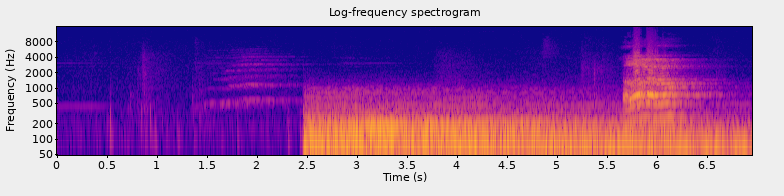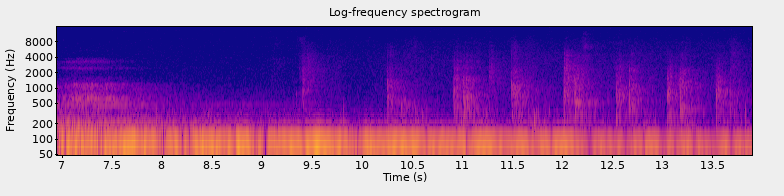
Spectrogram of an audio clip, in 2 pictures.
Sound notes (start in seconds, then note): 1.5 child's voice calls out; 10.4 footsteps descending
